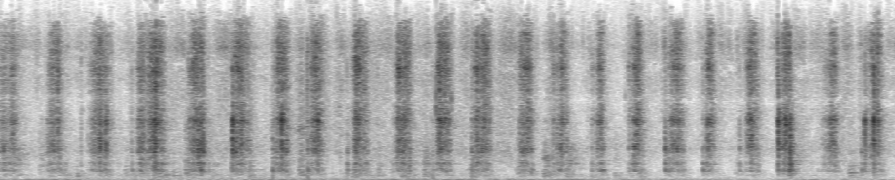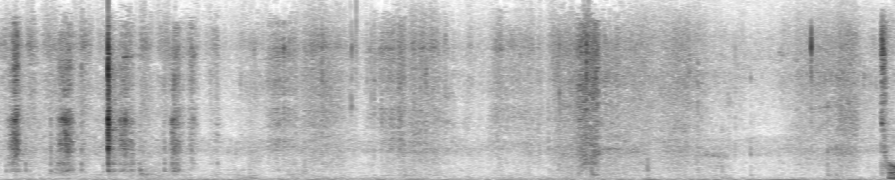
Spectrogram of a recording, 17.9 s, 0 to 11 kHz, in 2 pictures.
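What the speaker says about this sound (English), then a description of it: "Install the nut by hand" An axle nut is spun by hand onto the rear wheel of a 2015 Kawasaki ZX-10R, making a steady run of quick, close rasping clicks that later slow into softer, scattered turns.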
